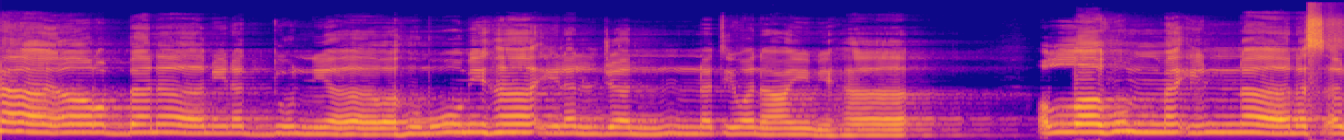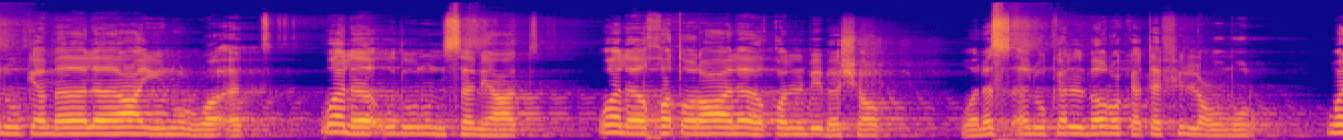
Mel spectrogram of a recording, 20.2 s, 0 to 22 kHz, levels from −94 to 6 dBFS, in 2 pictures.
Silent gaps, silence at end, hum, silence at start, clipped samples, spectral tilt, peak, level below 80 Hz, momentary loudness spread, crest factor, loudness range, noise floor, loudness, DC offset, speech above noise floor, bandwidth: none; 0 s; none; 0 s; under 0.1%; -3.5 dB/octave; 0 dBFS; -68 dBFS; 11 LU; 16 dB; 5 LU; -46 dBFS; -15 LUFS; under 0.1%; 31 dB; over 20 kHz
